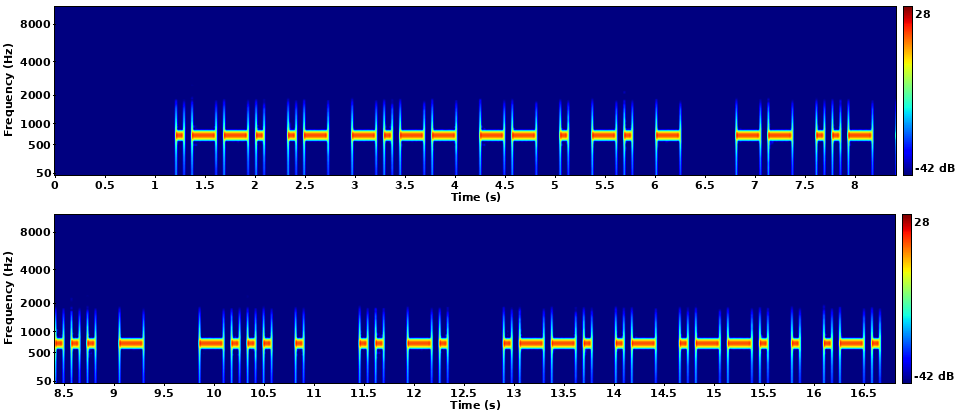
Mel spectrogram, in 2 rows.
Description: Morse code, heard as a keyed tone, about 15 wpm, 700 Hz. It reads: PAYMENT MUST BE IN PAPER
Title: Sentences from Top 1500 Words 15wpm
